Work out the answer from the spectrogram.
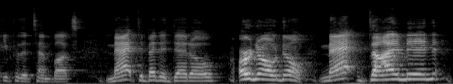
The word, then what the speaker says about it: DiBenedetto: Matt DiBenedetto, Matt Diamond DiBendito for the win. He always mispronounces his name all the time.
